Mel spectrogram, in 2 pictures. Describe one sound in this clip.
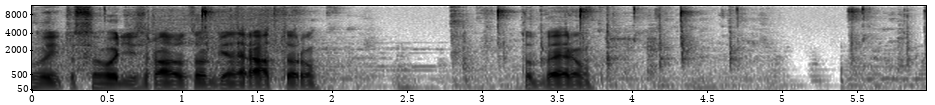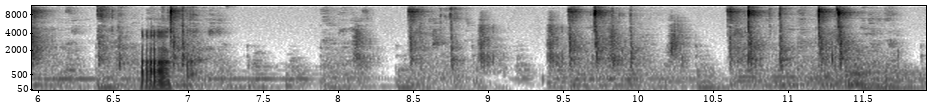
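A pickaxe taps and digs at stone in a video game.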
